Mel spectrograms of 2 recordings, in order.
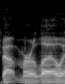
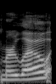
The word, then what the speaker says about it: Merlot: As I said Merlot, I didn't correct him. I just said Merlot, and he goes, "You don't pronounce the T."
